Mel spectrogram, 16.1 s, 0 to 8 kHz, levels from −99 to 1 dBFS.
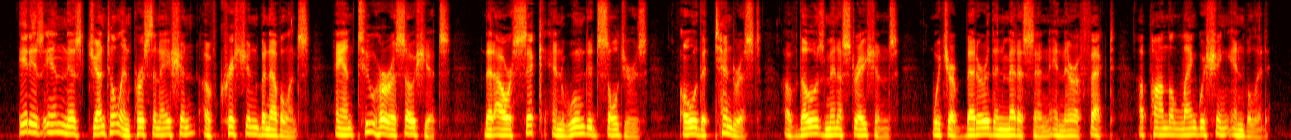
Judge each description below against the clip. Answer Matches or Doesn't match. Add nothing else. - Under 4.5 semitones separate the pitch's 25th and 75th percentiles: Matches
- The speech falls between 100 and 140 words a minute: Matches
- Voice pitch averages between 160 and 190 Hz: Doesn't match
